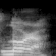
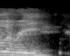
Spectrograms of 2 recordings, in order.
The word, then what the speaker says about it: Laree: It's Laura. Laura. Oh, it's Laura. No, I'm Laree. Laree. Yeah. Laree. Double E. Laree.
